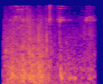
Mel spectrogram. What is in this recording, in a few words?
equipment close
